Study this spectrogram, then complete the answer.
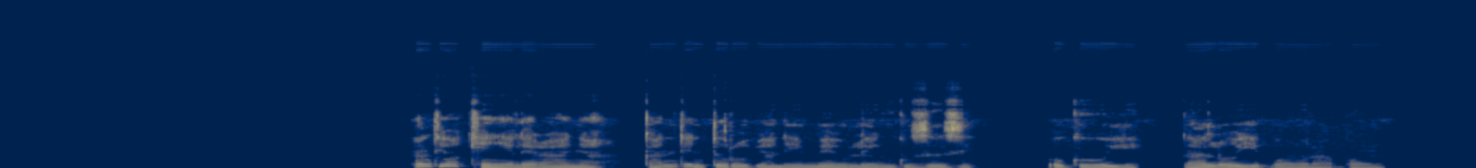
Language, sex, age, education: Igbo, female, 15-29, tertiary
